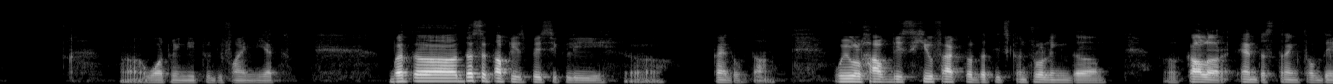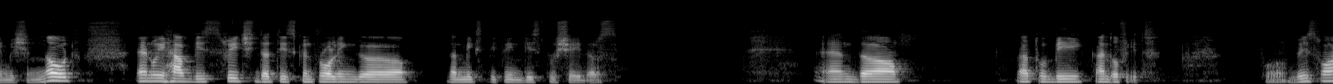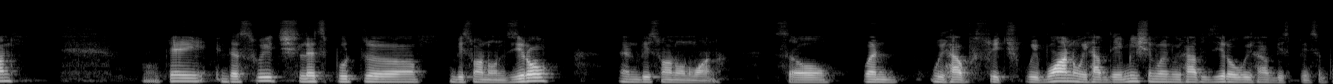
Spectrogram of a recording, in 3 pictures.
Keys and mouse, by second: 2.7 click, 5.2-6.9 drag, 7.7 click, 7.7 right click, 8.6-10.0 drag, 11.2 click, 12.3 click, 14.0 middle click, 15.1 click, 15.9 middle click, 17.0-18.7 drag, 23.5 middle click, 25.1 Home, 27.2 middle click, 28.3 middle click, 29.4 middle click, 31.0 click, 32.9 click, 33.6 click, 34.9-35.9 drag, 37.3 click, 38.1 click.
